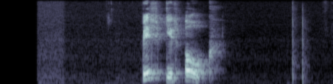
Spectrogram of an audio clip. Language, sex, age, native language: Icelandic, female, 60-69, Icelandic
